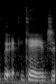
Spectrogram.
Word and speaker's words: Gage: So I would go Google Phineas Fage, Gage if you're not familiar with it.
